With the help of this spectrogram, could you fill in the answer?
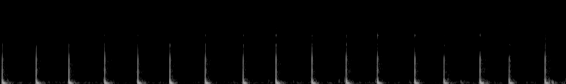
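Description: A wooden spoon taps a wooden bowl 17 times at a steady pace. Each tap is a short, dull, low knock that dies away almost instantly, with a faint bright click at the strike.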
